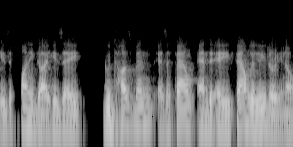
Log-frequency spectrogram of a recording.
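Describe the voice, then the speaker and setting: A man talks with an Arabic accent at a medium pitch. His pace is fairly quick and his intonation fairly even. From Syria, Hama region. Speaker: dentistry student. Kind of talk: interview. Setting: remote call.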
